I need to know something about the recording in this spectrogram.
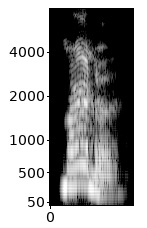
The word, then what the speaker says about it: Smyrna: So Yvonne says she's in, how you say it, Smyrna? Smyrna.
